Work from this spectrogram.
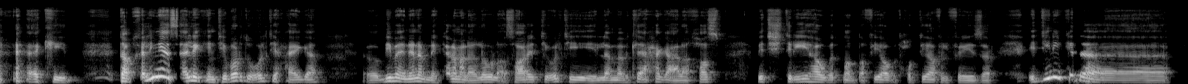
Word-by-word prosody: أكيد. 100 -2 -1 0.4
طب - - +7
خلّيني 350 +2 +8
أسألِك 175 - +4
أنتِ 115 +2 -1
برضه 165 +6 +1
قُلتِ 145 +1 -3
حاجة 110 0 -4 0.4
بما 140 +10 +2
إنّنا 135 +3 +3
بنتكلّم 120 +3 -2
على 95 -5 -1
غِلِو 110 +4 0
الأسعار 105 0 -2
أنتِ 115 0 -6
قُلتِ 135 -2 -4
لمّا 100 -1 -2
بتلاقي 100 +1 -4
حاجة - - -3
عليها - - -3
خصم، 115 0 -6 0.3
بتشتريها 125 +1 -2
وبتنضّفيها 105 0 -4
وبتحطّيها 110 +2 -5
في 110 - -11
الفريزر. 90 0 -7 0.4
ادّيني 305 +6 +5
كده 100 - -2
110 Hz, 140 wpm, -22 LUFS, 100-130 Hz, 0.4 s, خلّيني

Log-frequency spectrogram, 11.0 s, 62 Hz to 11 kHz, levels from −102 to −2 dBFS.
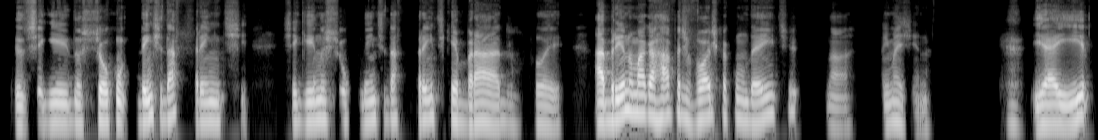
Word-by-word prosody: eu 110 -1 -2
cheguei 120 +3 -1
no 120 0 -3
show 125 +2 +2
com 130 0 0
dente 135 +4 +3
da 145 +2 +1
frente, 125 -6 -5 0.3
cheguei 125 +1 -2
no 135 0 +1
show 125 -2 -8
com 125 - -19
dente 135 +1 -3
da 135 0 -5 0.2
frente 140 +2 -1
quebrado. 120 -3 0
Foi 105 -3 -5 0.3
abrindo 140 +7 +7
uma 170 -1 +6
garrafa 155 +1 +3
de 145 - -4
vodca 145 +3 0
com 140 -1 -5
o - - -2
dente, 155 +8 -2 0.3
nossa 100 -1 -12 0.3
nem 115 - -8
imagina. 120 -4 -9 1.0
E 115 +3 +1
aí 115 +5 +4
125 Hz, 165 wpm, -24 LUFS, 120-140 Hz, 1.0 s, abrindo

